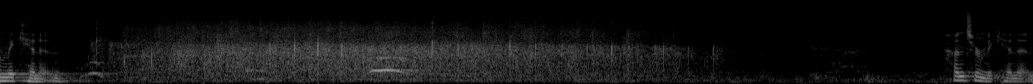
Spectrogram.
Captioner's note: applause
